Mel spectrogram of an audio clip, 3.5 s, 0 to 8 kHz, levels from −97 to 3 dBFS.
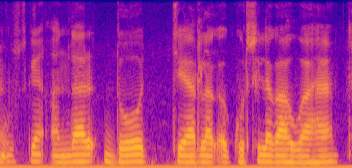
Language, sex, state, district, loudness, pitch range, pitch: Hindi, male, Jharkhand, Garhwa, -17 LUFS, 110-120 Hz, 115 Hz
